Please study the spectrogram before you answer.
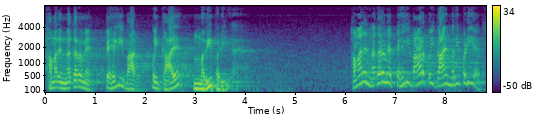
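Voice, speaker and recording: A man's voice: high-pitched, expressive, unhurried, pushed and bright, a little hiss or hum, voice pushed up, full character voice. Brief: distressed woman messenger crying out to the king, raised tone, played by a male storyteller, big echoey hall. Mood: pleading. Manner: pleading, hailing the king.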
